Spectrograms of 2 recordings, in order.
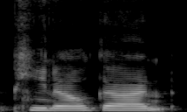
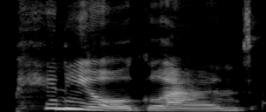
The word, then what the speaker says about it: pineal gland: Is it the penile gun? Sound like I'm saying penis. let me go quickly get Google to pronounce this for me and make sure I'm saying it right. Haha. Okay, I'm back. It's pineal gland. I knew there was something wrong with the way I was pronouncing it.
